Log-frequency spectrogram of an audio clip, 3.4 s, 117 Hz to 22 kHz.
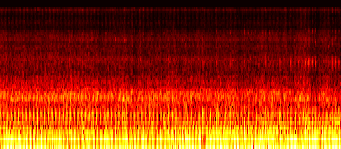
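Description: A Suzuki Raider 150 motorcycle engine runs close and loud, idling with a steady, buzzy mid-pitched tone, with slight rises in revs, a rough second gear mentioned as faulty.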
